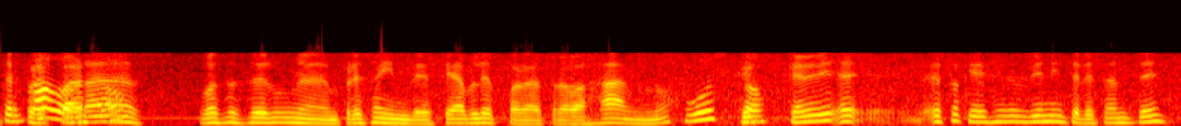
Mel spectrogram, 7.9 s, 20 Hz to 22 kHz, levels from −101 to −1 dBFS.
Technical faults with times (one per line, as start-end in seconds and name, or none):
3.77-3.80 VoIP packet loss concealed by the speech codec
